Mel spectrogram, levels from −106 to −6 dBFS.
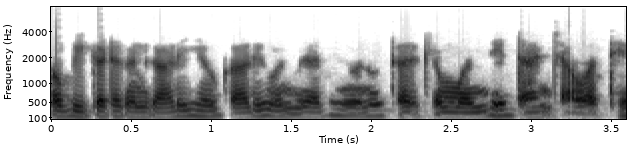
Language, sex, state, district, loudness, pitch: Chhattisgarhi, male, Chhattisgarh, Kabirdham, -18 LUFS, 145 Hz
